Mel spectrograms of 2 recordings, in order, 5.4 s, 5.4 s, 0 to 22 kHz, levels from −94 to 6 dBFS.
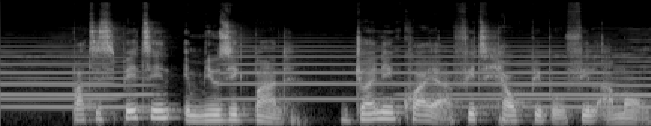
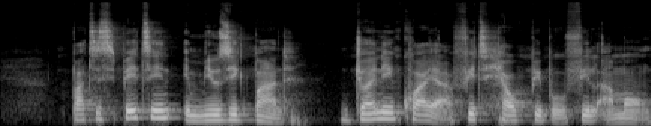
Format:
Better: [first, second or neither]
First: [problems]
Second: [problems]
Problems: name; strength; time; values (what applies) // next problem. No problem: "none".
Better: second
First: background sound (Trumpet + Wind instrument, woodwind instrument); 10 dB below the speech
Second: none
